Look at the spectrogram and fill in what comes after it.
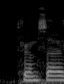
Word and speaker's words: Tromsø: But I've, you know, been everywhere there, whether it's Oslo or to the top to Tromsø is how you say it.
